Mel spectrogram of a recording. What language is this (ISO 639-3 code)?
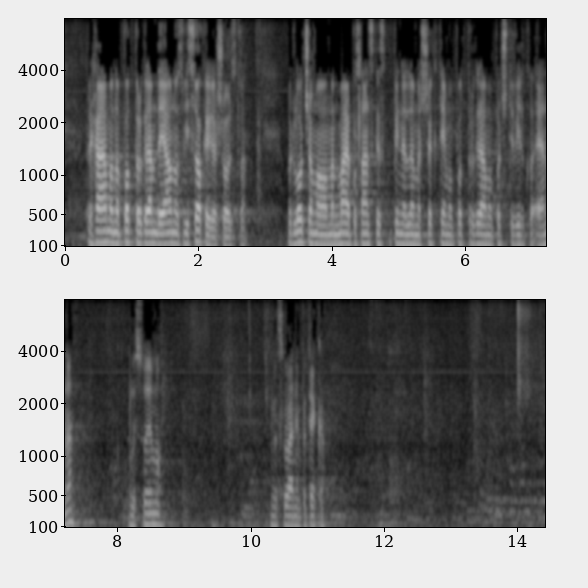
slv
